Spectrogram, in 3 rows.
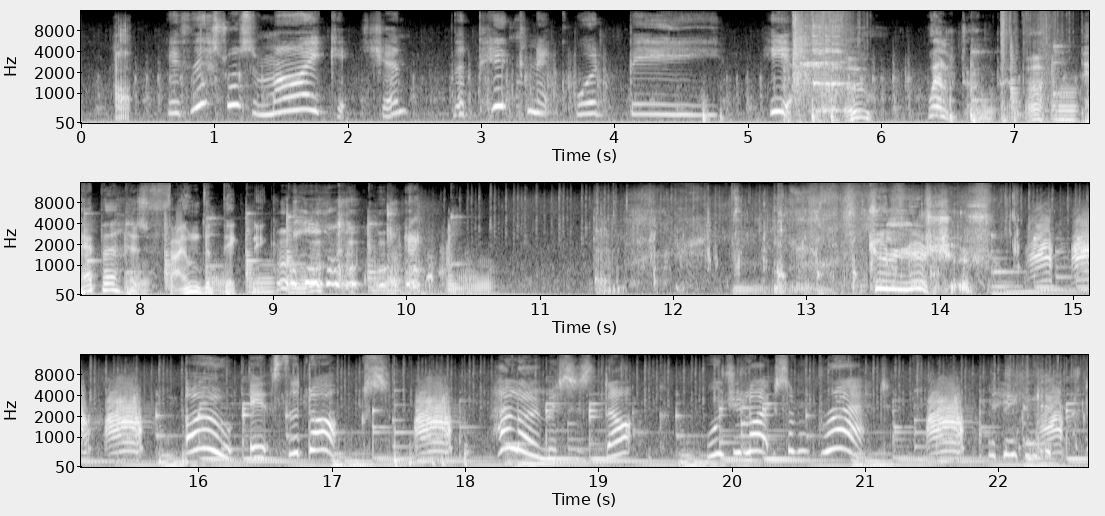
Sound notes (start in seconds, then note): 0.2 oinks; 9.0 all laugh; 14.5 ducks quack; 20.4 ducks quack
